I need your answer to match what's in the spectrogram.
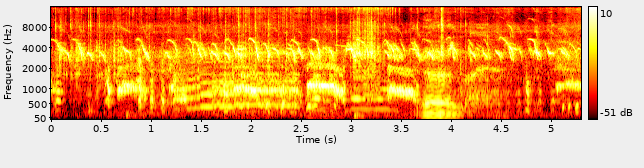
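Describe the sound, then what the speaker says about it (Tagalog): Pet chickens cluck steadily and close by at feeding time, their calls overlapping in a busy flock chatter; a rooster's crow rises midway, and someone speaks briefly. "Ayan pa ho, yung ibang naming alagang manok."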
